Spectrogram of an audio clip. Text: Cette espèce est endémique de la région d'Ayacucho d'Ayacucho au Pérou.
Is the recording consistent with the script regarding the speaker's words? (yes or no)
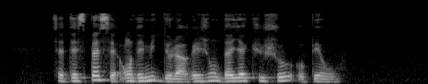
no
